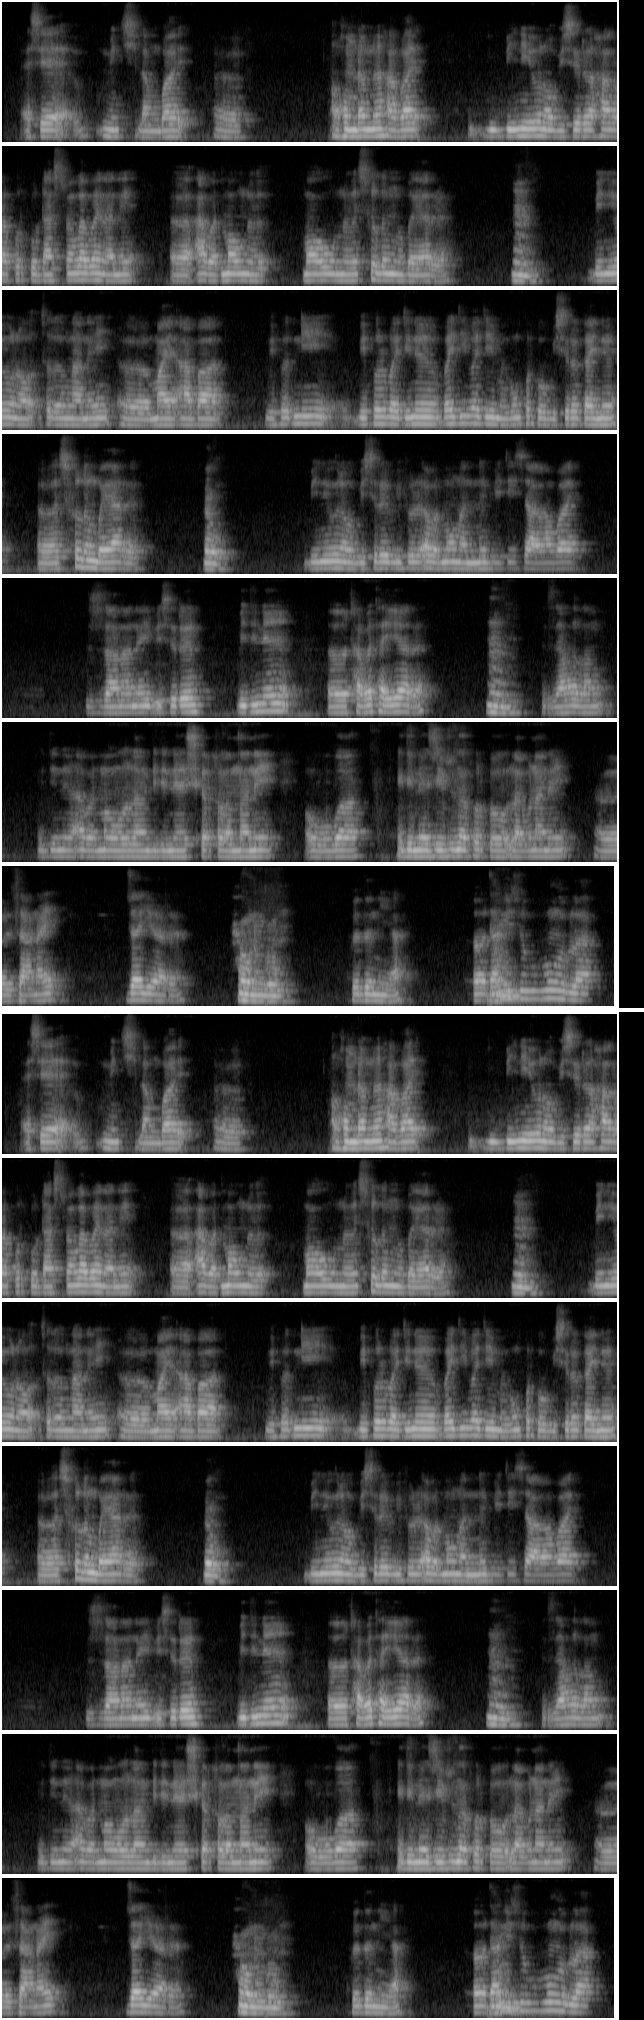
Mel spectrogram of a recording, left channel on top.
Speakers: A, in the centre; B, on the left.
A: एसे मिथिलांबाय ओ हमदांनो हाबाय बिनि उनाव बिसोरो हाग्राफोरखौ दानस्रांलाबायनानै आबाद मावनो मावनो सोलों बाय आरो
B: उम
A: बेनि उनाव सोलोंनानै माइ आबाद बेफोरनि बेफोरबायदिनो बायदि बायदि मैगंफोरखौ बिसोरो गायनो सोलोंबाय आरो
B: औ
A: बिनि उनाव बिसोरो बिफोर आबाद मावनानैनो बिदि जालांबाय। जानानै बिसोरो बिदिनो थाबाय थायो आरो
B: उम
A: जाहोलां बिदिनो आबाद मावहोलां बिदिनो सिखार खालामनानै अबावबा इदिनो जिब जुनारफोरखौ लाबोनानै जानाय जायो आरो
B: औ नंगौ
A: गोदोनिया दानि
B: औ
A: जुगाव बुङोब्ला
